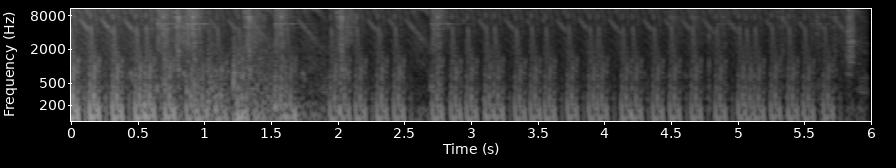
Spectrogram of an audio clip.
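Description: Quick footsteps clatter on a ladder rung by rung.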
